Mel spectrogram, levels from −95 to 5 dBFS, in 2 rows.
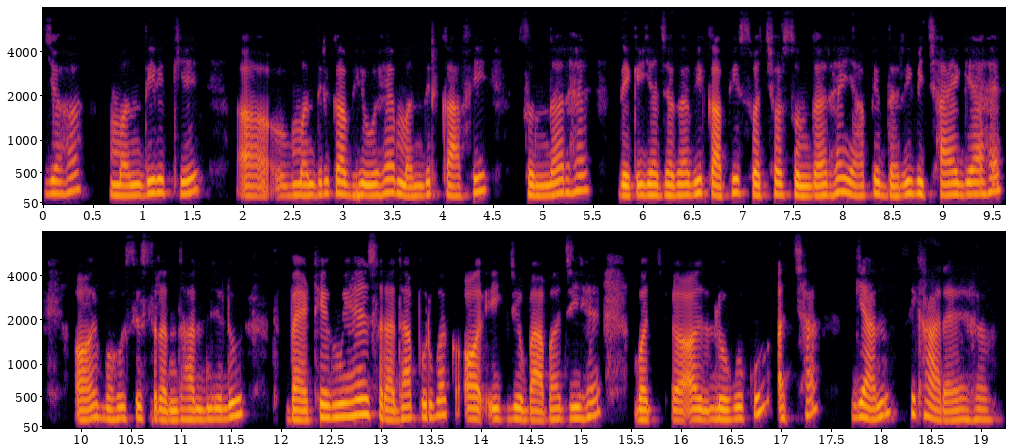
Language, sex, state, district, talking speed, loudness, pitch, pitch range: Hindi, female, Bihar, Purnia, 155 wpm, -19 LUFS, 170 Hz, 160-195 Hz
